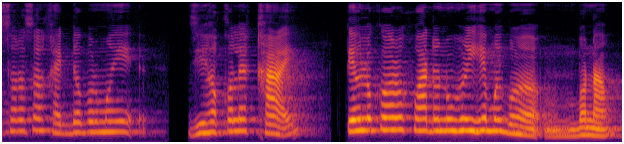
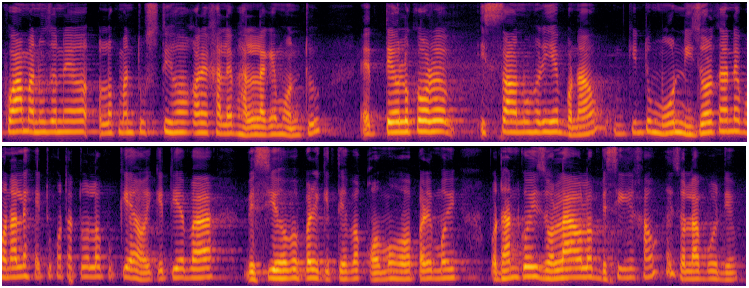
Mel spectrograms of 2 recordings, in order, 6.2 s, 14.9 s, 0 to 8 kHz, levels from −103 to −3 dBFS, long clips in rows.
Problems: none marked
